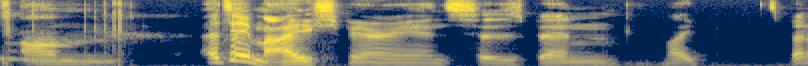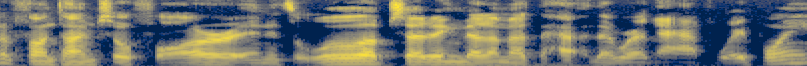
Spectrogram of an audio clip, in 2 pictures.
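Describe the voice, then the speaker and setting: This is an ordinary speaking voice from a man at a medium pitch and a moderate pace. His pitch varies in an ordinary way, while his loudness swings widely. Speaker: college student and amateur actor. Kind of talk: casual chat.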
